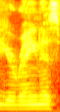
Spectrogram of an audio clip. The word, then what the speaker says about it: Uranus: Went to Uranus, Missouri. Uh, yes, that is how they pronounce it when you're there.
